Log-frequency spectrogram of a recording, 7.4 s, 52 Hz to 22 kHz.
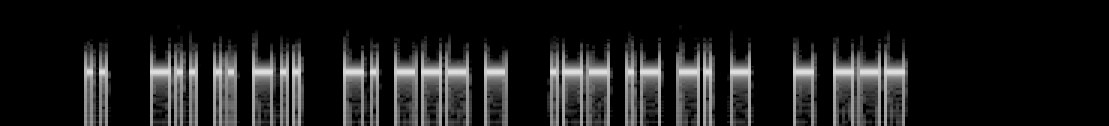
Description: Morse code, heard as a keyed tone, about 28 wpm, 700 Hz. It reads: I DID NOT WANT TO
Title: Sets of 5 Words 28wpm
